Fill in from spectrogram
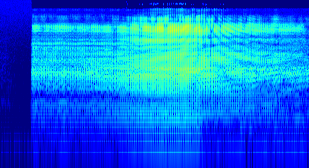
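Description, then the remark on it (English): An old duck call blown to mimic a mini bike engine as a sound effect: one abrupt, sustained buzzy drone with a slightly wavering pitch that swells a little louder midway, with no talking. “And then there are mini bikes that I have something that I can create a mini bike sound with, which is like.”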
